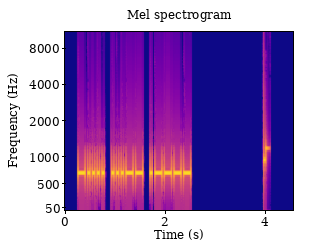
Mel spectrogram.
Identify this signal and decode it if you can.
Morse code, heard as a keyed tone, about 25 wpm, 700 Hz. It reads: 631
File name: Three Letter-Number Combinations - 25wpm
